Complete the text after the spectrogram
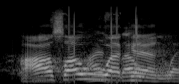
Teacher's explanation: المد هو الواو الساكنة المسبوقة بضم، آمنوا. أما عصوا فهذه واو لين فتدغم، نقول عصوا وكانوا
